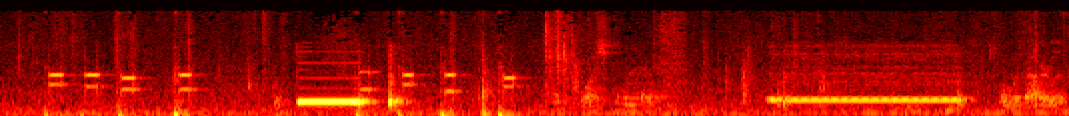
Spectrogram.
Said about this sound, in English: I'm going to try to give them a phone call since they tried giving us a call.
